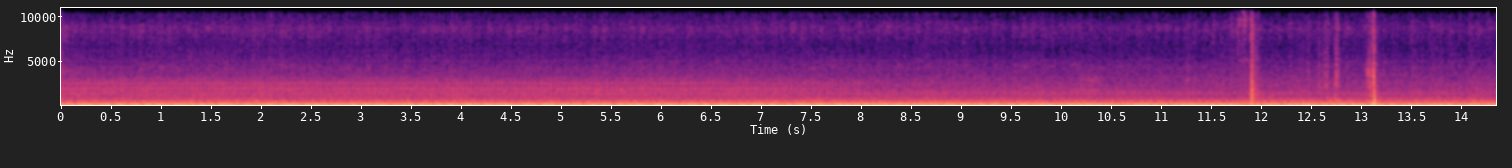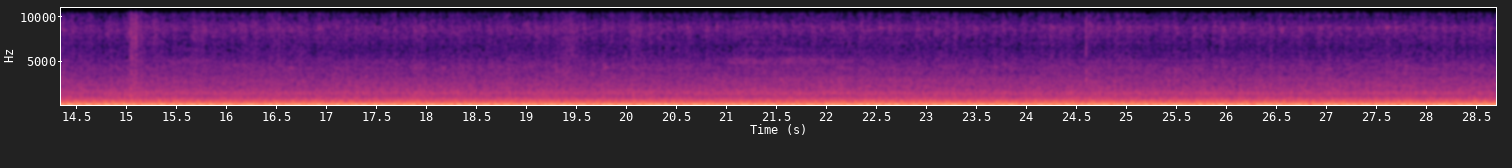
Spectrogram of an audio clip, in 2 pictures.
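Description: A vehicle engine idling steadily with a low rumble, and two sharp clicks near the middle.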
